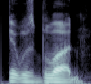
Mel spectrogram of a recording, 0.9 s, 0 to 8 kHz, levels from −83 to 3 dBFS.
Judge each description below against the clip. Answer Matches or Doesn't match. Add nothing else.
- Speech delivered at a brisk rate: Doesn't match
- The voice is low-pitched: Matches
